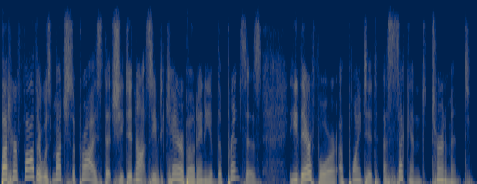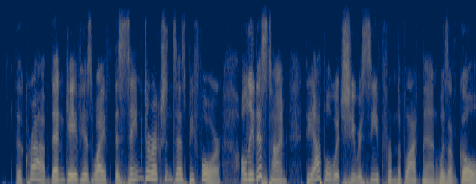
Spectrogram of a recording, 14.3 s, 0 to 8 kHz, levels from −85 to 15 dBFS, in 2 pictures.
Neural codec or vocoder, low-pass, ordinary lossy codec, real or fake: none; 7.2 kHz; Opus, 16 kbps; real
